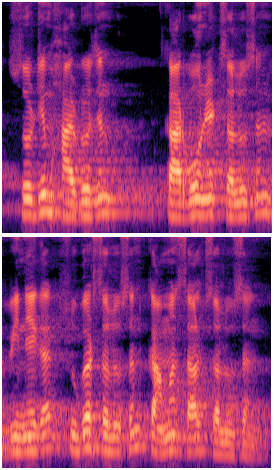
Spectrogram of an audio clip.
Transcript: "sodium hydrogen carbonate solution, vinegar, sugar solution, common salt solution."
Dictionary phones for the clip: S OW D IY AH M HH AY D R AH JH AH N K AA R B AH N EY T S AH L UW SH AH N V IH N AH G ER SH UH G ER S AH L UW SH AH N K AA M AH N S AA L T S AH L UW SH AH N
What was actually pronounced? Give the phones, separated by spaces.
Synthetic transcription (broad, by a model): S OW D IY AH M HH AY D R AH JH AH N K AA R B AH N EY T S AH L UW S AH N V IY N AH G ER S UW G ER S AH L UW S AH N K AA M AH N S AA L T S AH L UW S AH N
